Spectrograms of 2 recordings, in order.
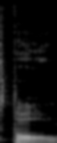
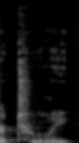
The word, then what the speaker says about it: Thule: Now, as a side note, Thule is spelled T-H-U-L-E, which I would normally say as Thal or something like that. But the interweb says to say Thule, so that's what I'm going with.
